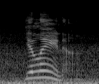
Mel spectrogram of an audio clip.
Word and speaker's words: Yelena: spelling of my name my name is actually spelled with a y so that it's pronounced correctly yalena I love my garden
